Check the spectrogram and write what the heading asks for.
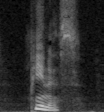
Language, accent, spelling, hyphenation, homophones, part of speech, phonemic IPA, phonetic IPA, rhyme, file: English, US, penis, pe‧nis, peaness, noun, /ˈpi.nɪs/, [ˈpʰi.nɪs], -iːnɪs, En-us-penis.ogg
